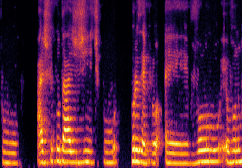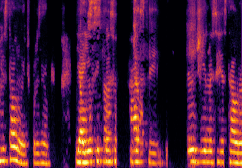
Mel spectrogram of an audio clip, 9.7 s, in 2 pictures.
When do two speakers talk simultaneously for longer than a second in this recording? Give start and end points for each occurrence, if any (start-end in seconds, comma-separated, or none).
6.4-7.7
